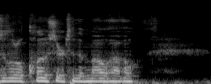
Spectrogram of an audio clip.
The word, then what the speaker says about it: Moho: of a correction i i spelled moho the lair of the earth as mojo yeah you know using the spanish sort of pronunciation of the letter j it's actually not it's m-o-h-o huh and it's short for like it's actually moho yeah it's sort of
